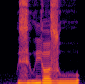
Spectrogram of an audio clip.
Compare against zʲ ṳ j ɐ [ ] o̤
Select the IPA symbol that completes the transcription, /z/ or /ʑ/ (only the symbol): z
